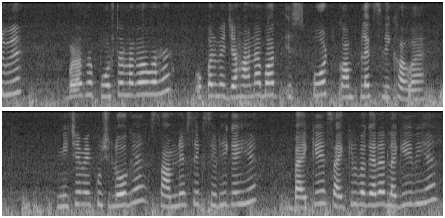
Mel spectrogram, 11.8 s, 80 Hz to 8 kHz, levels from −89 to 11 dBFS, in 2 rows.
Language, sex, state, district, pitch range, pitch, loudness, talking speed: Hindi, female, Bihar, Gaya, 295-340 Hz, 325 Hz, -21 LUFS, 160 wpm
